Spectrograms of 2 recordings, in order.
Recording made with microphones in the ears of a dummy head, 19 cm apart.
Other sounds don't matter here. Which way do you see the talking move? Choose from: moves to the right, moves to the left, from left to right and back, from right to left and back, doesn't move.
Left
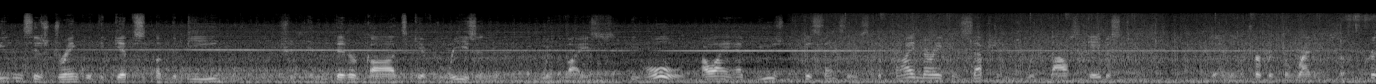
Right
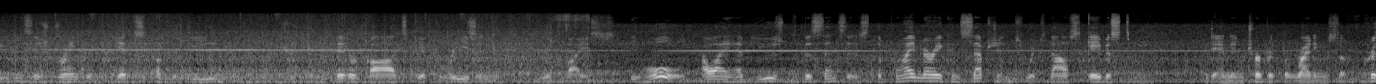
moves to the right.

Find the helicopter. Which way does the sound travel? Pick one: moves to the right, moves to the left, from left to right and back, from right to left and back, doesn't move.
moves to the left.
